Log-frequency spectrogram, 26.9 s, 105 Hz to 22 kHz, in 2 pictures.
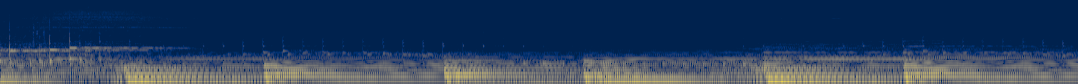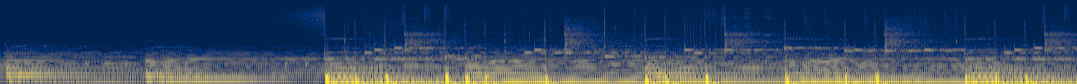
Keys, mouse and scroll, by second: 0.1 space, 0.6 click, 0.6 click, 0.7 space, 1.7 click, 4.6 click, 4.6 ctrl+z, 4.9-12.8 drag, 14.0 i, 14.2 click, 15.1 i, 15.3 click, 17.0 i, 17.1 click, 18.8 i, 19.1-23.2 drag, 25.2 i, 25.4-26.9 drag.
